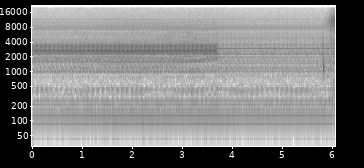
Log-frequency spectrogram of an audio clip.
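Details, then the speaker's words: 1979 Atari Asteroids arcade PCB, audio amplifier powered on a second board: steady buzzy hum with high whine and fine chatter through the speakers, vector drawing chatter amplified into audio; a bad analog part in the sound circuit, later replaced. "you hear all that chatter that's coming through the speakers so like the vector chatter is amplified through the speakers on here"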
